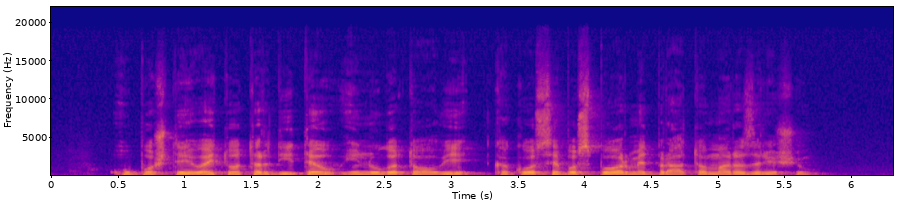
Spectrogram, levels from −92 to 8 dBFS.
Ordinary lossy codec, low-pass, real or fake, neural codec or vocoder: none; 19.8 kHz; fake; vocoder, 48 kHz, 128 mel bands, Vocos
